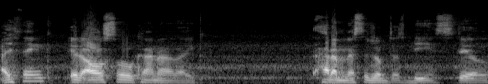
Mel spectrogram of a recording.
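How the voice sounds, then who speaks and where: With a Caribbean accent, a man speaks in a very deep, low pitch at a fairly slow pace, with long, frequent pauses and big swings in loudness. Audible room echo and noticeable background noise are present. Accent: Caribbean, compared to a West African artist. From US Virgin Islands, Saint Thomas. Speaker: artist. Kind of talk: casual chat.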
